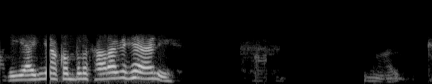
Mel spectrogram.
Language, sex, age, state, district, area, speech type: Dogri, female, 60+, Jammu and Kashmir, Udhampur, rural, conversation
